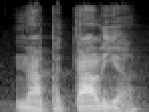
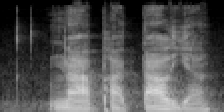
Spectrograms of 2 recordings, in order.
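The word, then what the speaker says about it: נפתלי: In the Hebrew is Napatalia. Napatalia.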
